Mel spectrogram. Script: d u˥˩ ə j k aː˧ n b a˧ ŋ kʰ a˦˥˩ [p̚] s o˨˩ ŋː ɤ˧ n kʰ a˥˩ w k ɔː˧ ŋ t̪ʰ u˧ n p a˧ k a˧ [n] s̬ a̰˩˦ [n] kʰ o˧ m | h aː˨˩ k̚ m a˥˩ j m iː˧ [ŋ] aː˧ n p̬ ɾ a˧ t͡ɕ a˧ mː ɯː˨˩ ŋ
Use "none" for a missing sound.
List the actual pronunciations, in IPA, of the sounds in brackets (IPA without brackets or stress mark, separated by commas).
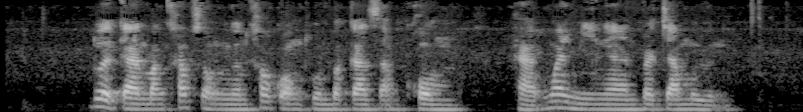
p̚, n, ŋ, ŋ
